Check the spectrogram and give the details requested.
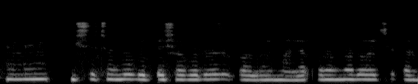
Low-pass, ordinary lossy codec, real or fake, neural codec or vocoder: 7.2 kHz; none; fake; codec, 16 kHz, 4 kbps, FreqCodec, smaller model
